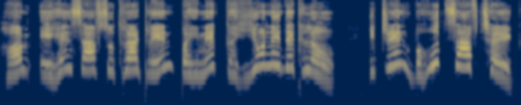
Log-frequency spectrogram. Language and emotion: Maithili, surprised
